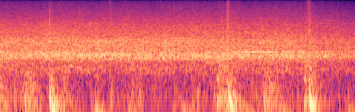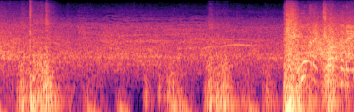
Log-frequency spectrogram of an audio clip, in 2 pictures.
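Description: Heavy blows and slams thud.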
